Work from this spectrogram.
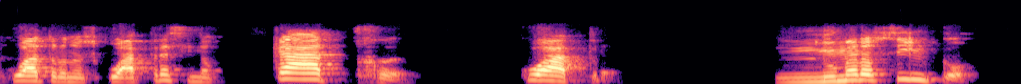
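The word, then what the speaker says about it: quatre: La Q y la U van a tener un sonido de K. Por eso no es cuatre, es cat porque esta u como que no se pronuncia como en el español no dices cueso, dices queso.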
